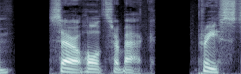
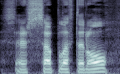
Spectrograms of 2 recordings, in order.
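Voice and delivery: anxious. A narrator's reading. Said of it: "Michael, anxiously".

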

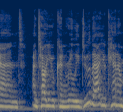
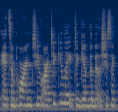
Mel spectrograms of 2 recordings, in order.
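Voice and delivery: normal talking voice

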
